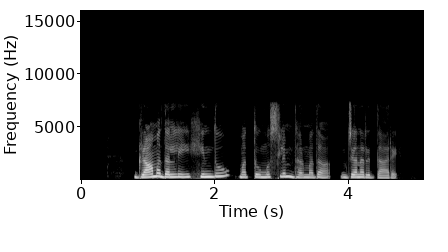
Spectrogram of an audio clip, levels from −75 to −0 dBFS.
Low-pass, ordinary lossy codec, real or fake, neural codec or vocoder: 7.2 kHz; none; real; none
